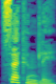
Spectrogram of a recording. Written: secondly

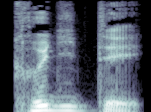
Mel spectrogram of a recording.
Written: crudité

